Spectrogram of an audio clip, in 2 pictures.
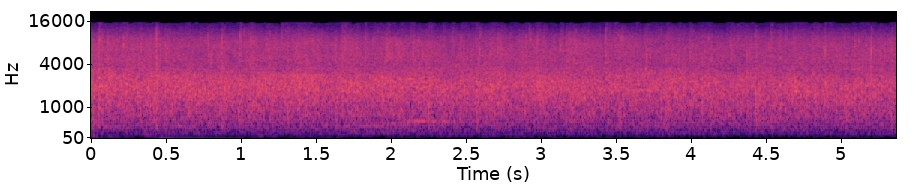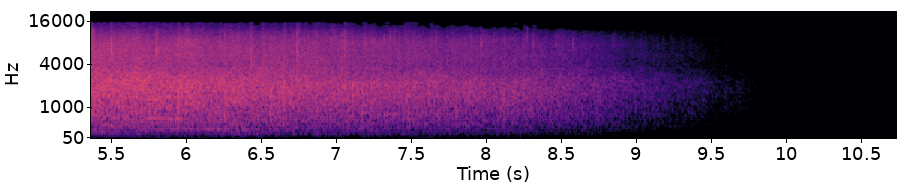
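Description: An audience applauds steadily in a large echoing hall, then the applause fades away.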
